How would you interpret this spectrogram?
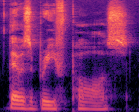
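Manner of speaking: plain reading voice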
